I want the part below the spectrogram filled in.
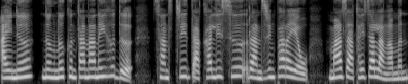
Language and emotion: Bodo, neutral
